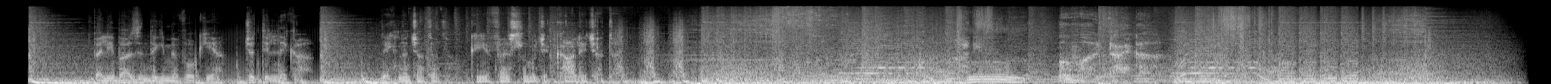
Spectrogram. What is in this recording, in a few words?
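Dialogue Romantic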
